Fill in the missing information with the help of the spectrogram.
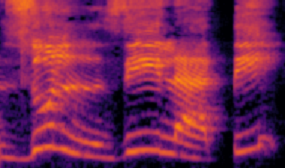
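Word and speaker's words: زُلْزِلَتِ: lidah seperti mau digigit sedangkan ketika mengucapkan zulzilati zulzilati sama zilzal itu pakai z z itu lebih cenderung ke Z itu lebih cenderung kepada z z di alfabet kita ya Jadi bukan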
